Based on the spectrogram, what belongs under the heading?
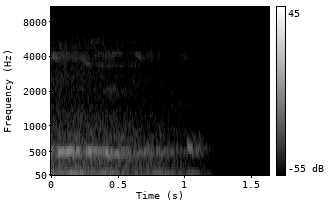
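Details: A wild whooper swan gives one steady, held trumpeting note, mid-pitched and just over a second long, over a low rumble of wind.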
